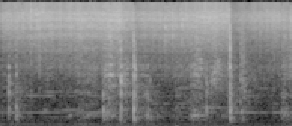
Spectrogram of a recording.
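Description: Beans with coriander powder and turmeric stirred in a hot pan, a soft steady sizzle with a few scraping strokes of the spoon, close and fairly quiet.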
